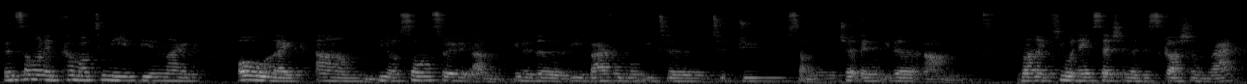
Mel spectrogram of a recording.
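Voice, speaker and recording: Woman, podcast co-host, chatty storytelling, slightly low voice, echoey room away from the mic. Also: fairly even intonation, moderate pace, a little mellow, far from the mic. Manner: storytelling, lots of fillers and asides. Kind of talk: casual faith chat.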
